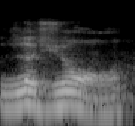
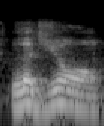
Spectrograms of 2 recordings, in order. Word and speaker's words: Legendre: I have checked Google pronunciation, and I found that in French, it is pronounced Legendre polynomial. Legendre polynomial.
